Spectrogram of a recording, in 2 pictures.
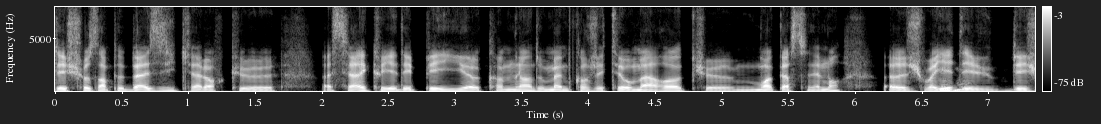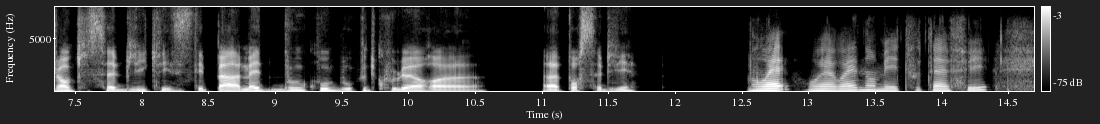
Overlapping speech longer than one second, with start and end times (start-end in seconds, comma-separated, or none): none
